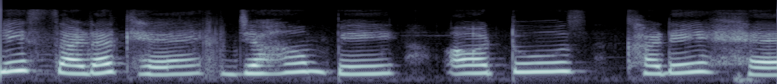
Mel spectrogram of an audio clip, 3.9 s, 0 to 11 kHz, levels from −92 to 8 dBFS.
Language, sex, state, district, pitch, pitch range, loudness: Hindi, female, Uttar Pradesh, Lalitpur, 310 Hz, 295-360 Hz, -15 LUFS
